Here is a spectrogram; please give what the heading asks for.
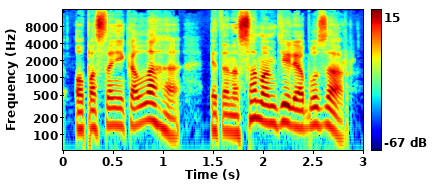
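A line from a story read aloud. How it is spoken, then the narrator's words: Crowd exclaiming. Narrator (Russian): люди воскликнули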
